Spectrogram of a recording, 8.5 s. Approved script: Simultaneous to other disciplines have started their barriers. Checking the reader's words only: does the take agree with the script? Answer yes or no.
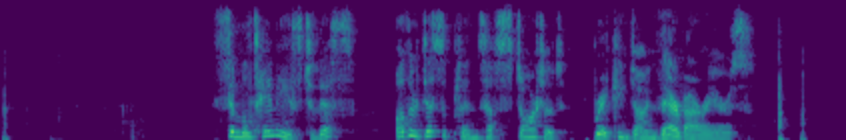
no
